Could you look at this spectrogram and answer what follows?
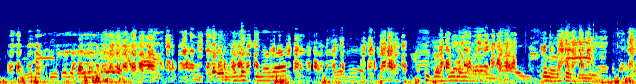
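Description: Loud, raucous honking and quacking from many ducks close by, nearly continuous, with a few brief spoken words mixed in.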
